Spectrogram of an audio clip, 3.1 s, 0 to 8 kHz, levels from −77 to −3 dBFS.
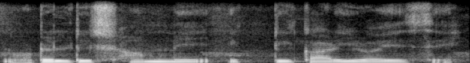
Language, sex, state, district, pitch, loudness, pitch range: Bengali, male, West Bengal, Cooch Behar, 110 Hz, -16 LUFS, 105-115 Hz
